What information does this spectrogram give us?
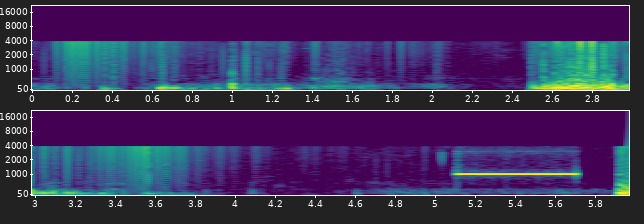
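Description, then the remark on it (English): Muffled low thumping and rumbling noise gives way to a single steady, high-pitched voicemail beep lasting about half a second near the end, following a phone voicemail greeting. “Please leave a message with your phone number, and I will call you back.”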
